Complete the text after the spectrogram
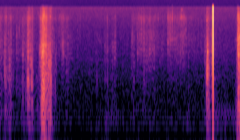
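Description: Leafy plants rustle as a boy picks from them.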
